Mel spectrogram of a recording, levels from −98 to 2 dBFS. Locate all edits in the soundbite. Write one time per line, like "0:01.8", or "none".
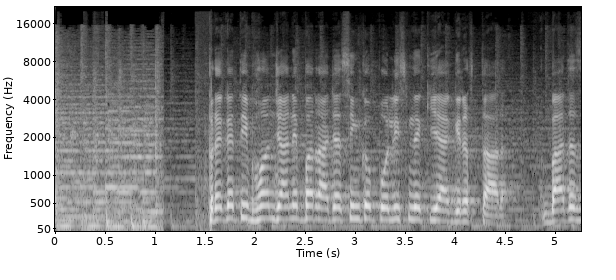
0:01.0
